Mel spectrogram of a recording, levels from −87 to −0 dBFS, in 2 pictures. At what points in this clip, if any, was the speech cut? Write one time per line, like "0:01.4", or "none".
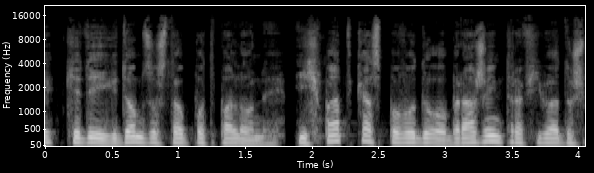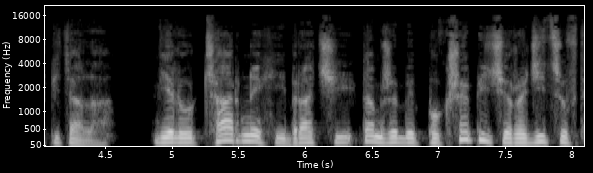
0:01.8
0:04.6
0:05.9
0:06.4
